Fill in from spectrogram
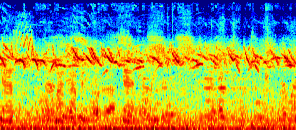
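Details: Seed finch (towa-towa) singing in a competition bout at Guyana National Stadium: a fast, unbroken stream of high, sweet twitters and warbled trills over a low murmur of crowd noise.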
